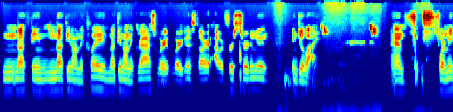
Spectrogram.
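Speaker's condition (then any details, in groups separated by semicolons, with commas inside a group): Stutter; stutter since childhood, always a problem growing up; still stutters, gives interviews regularly; blocks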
